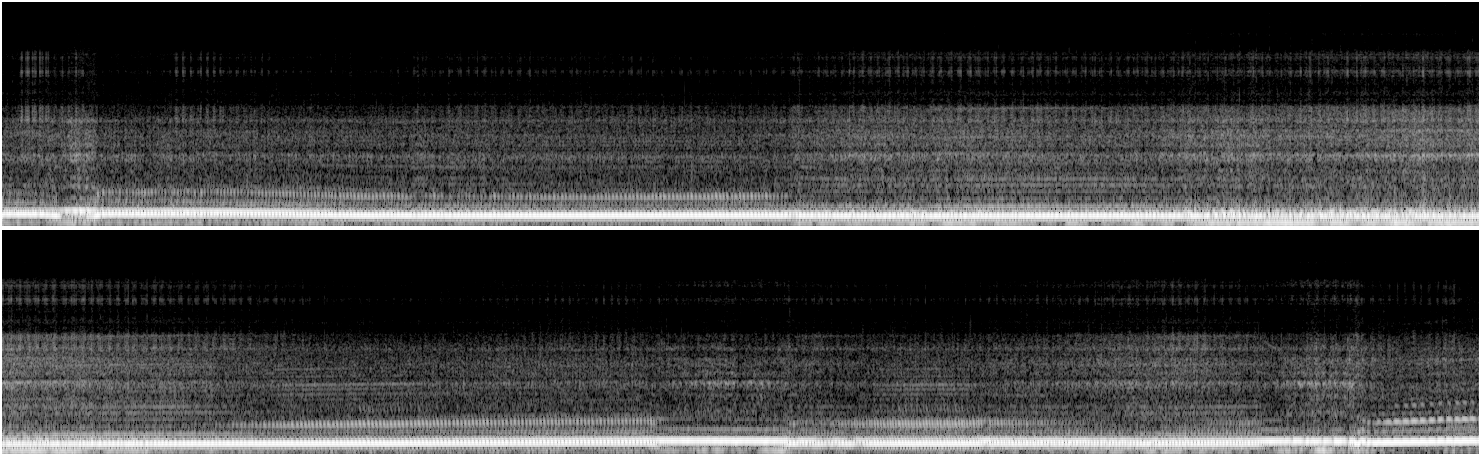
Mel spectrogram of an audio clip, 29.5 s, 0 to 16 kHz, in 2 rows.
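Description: Kawasaki ZX-10R inline-four engine running at a steady cruise, with wind and road noise from riding. The engine note holds mostly even, changes briefly twice late on, and starts to climb at the very end as the bike speeds up.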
